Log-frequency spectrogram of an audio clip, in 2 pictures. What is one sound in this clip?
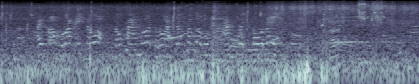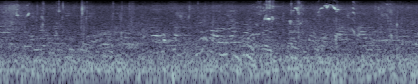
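Young macaques squeal and chirp.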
